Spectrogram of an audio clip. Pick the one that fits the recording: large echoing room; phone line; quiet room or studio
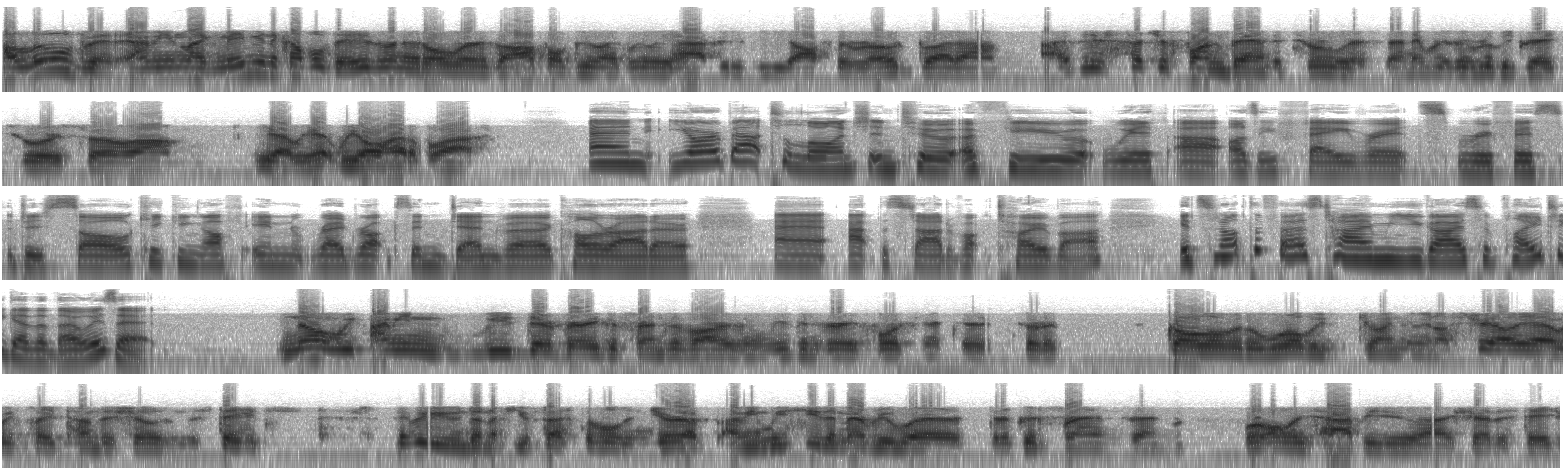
phone line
